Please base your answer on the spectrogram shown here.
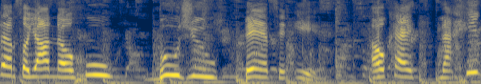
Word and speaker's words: Buju: Is it Buju or Baju? It's Buju?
